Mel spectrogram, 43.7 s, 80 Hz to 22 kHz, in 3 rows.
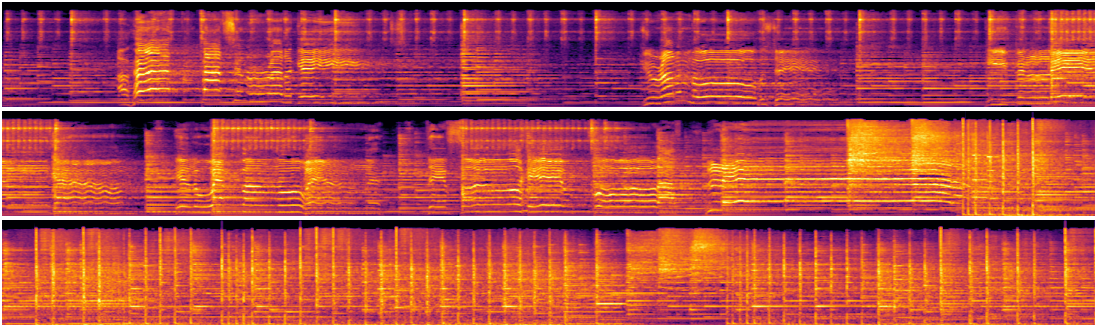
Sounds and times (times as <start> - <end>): Rock music: 0.0 - 43.7
Singing: 20.2 - 27.6.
